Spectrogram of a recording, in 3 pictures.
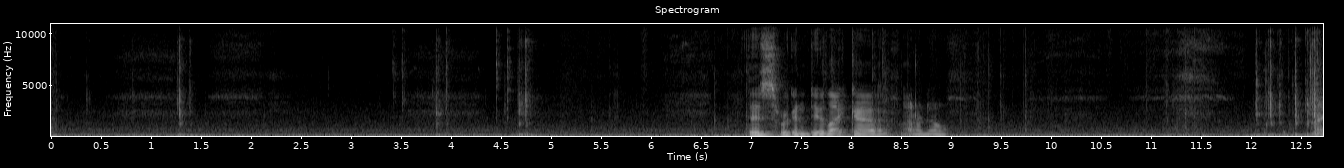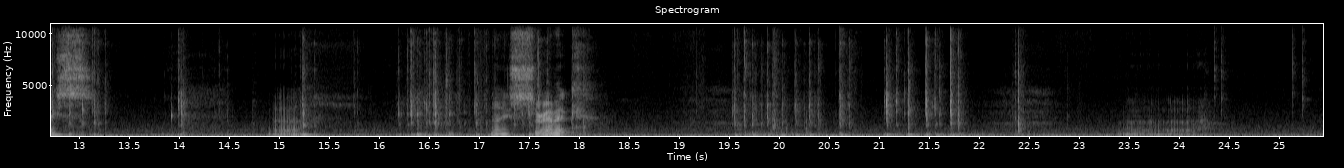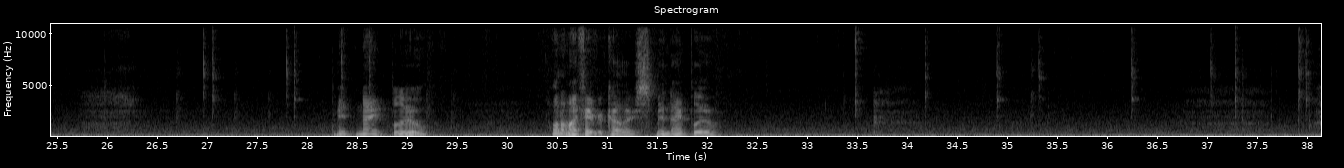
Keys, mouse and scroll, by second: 1.2 h, 3.4 click, 3.8 h, 4.4 right click, 4.6 l, 8.2-11.3 drag, 19.7 Left, 19.8 Left, 20.2 Left, 24.3 click, 25.1 click, 34.1-38.0 drag.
